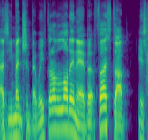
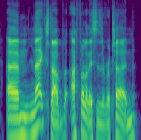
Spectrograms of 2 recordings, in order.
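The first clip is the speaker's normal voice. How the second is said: usual speaking voice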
